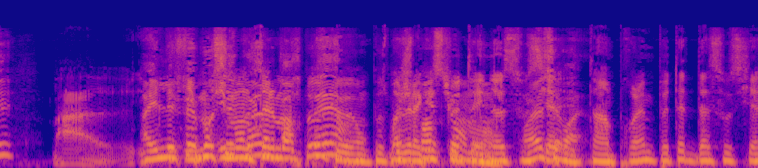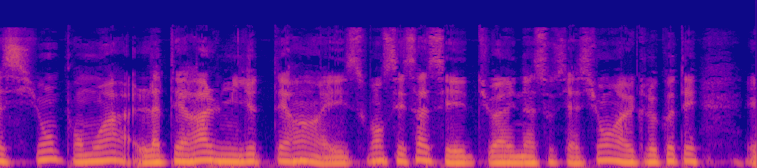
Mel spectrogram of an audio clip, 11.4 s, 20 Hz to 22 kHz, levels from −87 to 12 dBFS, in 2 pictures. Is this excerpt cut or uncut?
uncut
